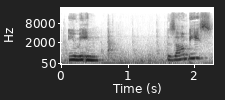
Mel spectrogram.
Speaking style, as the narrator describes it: Rose asked, her voice small and shaking

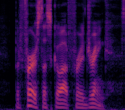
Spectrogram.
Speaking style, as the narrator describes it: said Benjamin

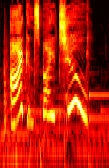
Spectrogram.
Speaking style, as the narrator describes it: shouted Poppy

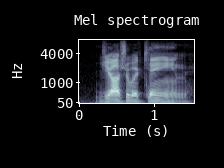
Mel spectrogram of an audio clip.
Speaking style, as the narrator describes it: intoned gravely

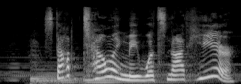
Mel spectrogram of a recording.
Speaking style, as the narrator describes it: Granddad yells, suddenly forceful

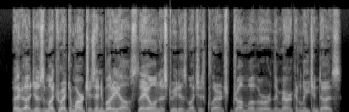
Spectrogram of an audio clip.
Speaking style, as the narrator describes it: Babbitt grumbled

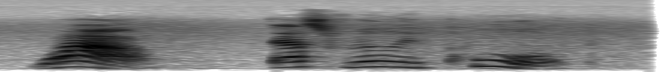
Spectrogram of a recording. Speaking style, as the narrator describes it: exclaimed Fluff

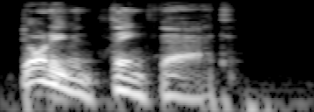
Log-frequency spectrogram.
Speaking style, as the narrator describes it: O'Hara barked at him

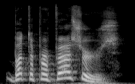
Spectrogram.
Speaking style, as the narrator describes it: I cried, in consternation

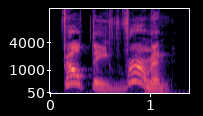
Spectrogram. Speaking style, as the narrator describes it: I cried

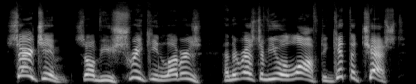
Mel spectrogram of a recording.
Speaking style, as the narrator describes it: he cried

